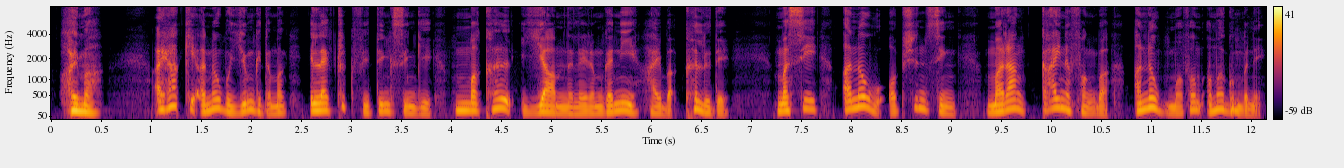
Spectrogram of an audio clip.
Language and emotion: Manipuri, surprised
